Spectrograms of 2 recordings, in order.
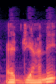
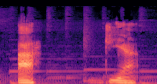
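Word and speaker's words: aduane: Eduane is spelled a-de-u-a-n-a, but we don't say a-diane, we say eduane, eduane.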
